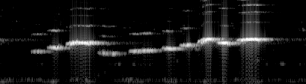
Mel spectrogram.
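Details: Melodic whistling by a pet cockatiel performing "I Love Me Some Me": clean notes that climb in small steps over about three seconds, in a quiet room.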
